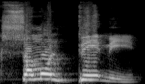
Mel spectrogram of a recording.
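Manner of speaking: lightly voiced bitten man, slow; mock Keith. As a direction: drag it out like he's hurt. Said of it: "he's like".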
